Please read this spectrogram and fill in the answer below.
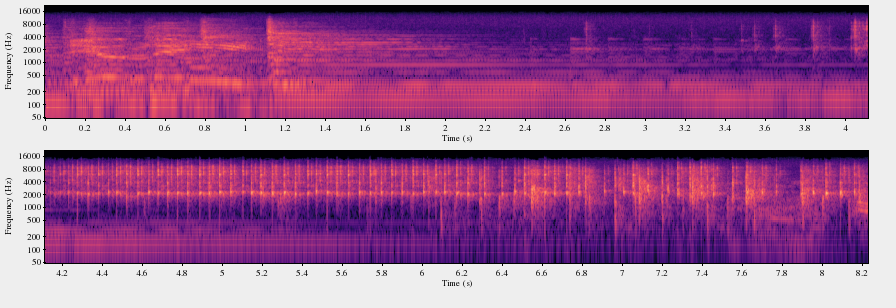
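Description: An acoustic string band with guitars, mandolin and banjo ends a country song: a last sung word, then the final chord held and fading away. Applause breaks out about four seconds in and carries on to the end.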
